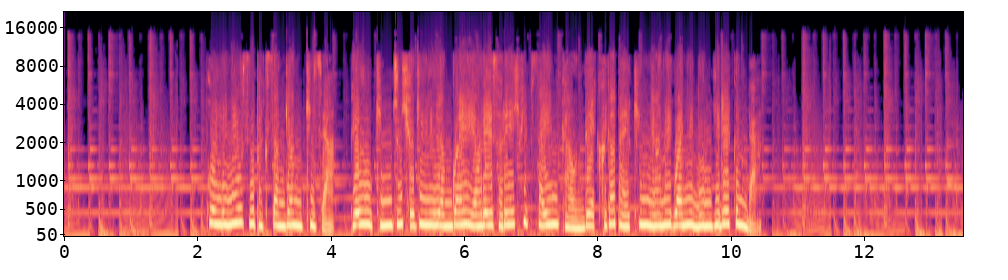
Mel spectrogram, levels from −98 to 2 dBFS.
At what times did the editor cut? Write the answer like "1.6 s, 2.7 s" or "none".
none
